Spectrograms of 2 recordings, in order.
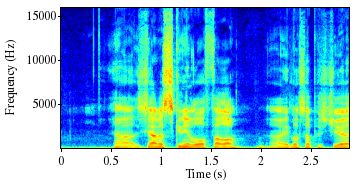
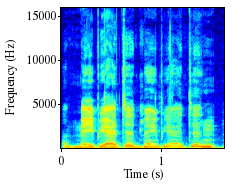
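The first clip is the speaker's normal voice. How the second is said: coy, rising on the last words; teasing guard; 10 semitones higher, slower than usual. Acted. Guard teasing Johnson once more, coy. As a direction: play coy with him.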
